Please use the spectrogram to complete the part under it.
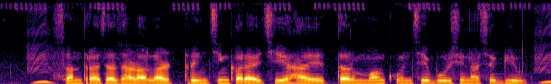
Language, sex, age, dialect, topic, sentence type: Marathi, male, 18-24, Varhadi, agriculture, question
